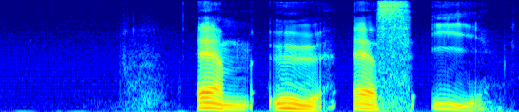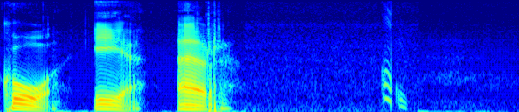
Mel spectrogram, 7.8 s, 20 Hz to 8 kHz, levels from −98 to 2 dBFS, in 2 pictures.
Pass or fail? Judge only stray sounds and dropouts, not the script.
fail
